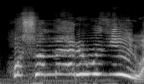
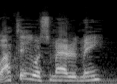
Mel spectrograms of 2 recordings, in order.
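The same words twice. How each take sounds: First: High-pitched, wailing mock disbelief; mock upset. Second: Quick, matter-of-fact comeback; unfazed retort. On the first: Worried relatives scolding the calm believer, high mock upset. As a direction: imitate an appalled critic, pitched way up. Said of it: "they get all bent out of shape". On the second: Acted. Believer answering upset critics, quick unfazed retort. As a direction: answer briskly without getting worked up.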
